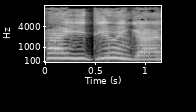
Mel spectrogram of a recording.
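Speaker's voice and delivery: put-on very high, very loud old man voice. Imitating how Igor talks in the game: Igor old-man voice. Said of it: "like old man style".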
